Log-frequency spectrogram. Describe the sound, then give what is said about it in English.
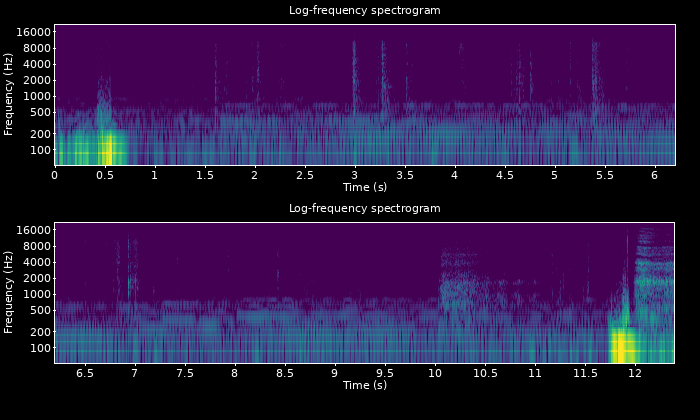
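A deck of cards is shuffled to pull a card, with a brief papery riffle and a few soft flicks over a quiet, steady low hum. There is no talking, and a louder thump comes at the end. “I'm gonna shuffle one right now.”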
